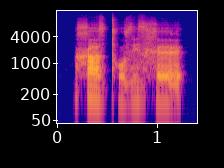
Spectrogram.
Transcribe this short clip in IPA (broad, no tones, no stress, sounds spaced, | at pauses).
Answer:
x a z tʰ o z i z x ɛ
